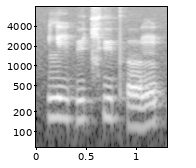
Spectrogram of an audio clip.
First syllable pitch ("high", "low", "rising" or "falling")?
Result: falling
